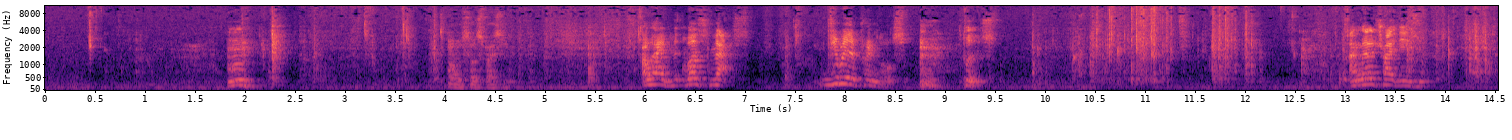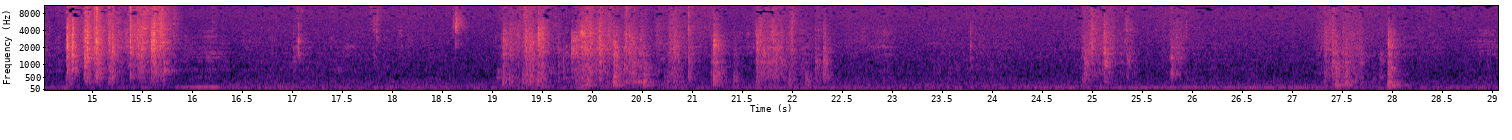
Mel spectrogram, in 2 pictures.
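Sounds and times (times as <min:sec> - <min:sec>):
low steady hum: 0:00.0 - 0:29.0
crisps crunched while chewing: 0:10.2 - 0:13.0.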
